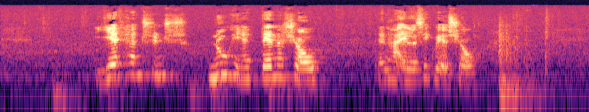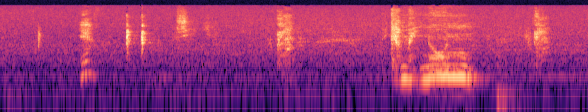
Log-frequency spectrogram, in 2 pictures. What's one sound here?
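A woman talks to a dog in a high, coaxing voice nearby.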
